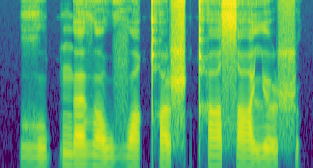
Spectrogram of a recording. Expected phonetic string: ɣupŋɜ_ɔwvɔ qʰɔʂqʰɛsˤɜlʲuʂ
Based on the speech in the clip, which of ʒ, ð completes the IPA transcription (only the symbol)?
ð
